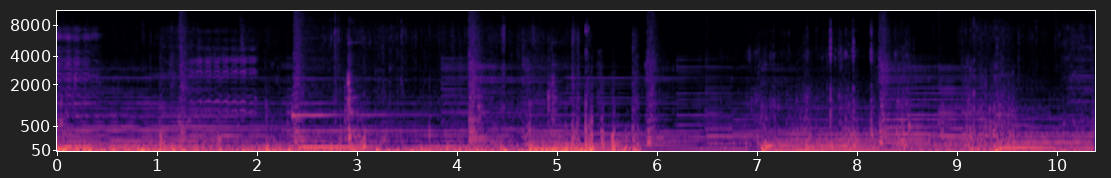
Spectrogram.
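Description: Goats on a farm bleat repeatedly and loudly up close, overlapping calls one after another, with hoof clatter and farmyard shuffling underneath.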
